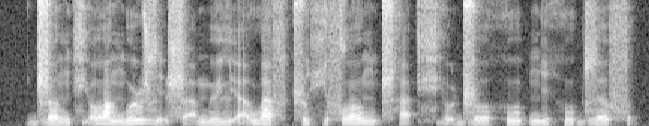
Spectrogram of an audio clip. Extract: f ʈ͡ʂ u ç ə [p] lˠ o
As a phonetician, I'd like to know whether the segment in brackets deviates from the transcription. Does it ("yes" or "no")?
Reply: yes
